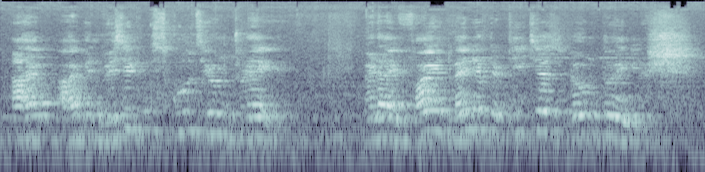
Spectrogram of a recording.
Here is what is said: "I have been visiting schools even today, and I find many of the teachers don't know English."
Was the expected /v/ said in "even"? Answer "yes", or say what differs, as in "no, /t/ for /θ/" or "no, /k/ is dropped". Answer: no, /v/ is dropped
